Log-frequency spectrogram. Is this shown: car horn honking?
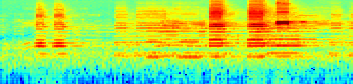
yes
